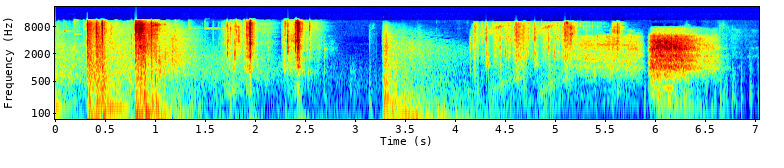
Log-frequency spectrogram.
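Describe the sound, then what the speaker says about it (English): Bursts of automatic gunfire and single cracking shots ring out in the COD Mobile video game, coming in rapid clusters separated by short gaps, loud and close. "somebody's shooting over here"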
